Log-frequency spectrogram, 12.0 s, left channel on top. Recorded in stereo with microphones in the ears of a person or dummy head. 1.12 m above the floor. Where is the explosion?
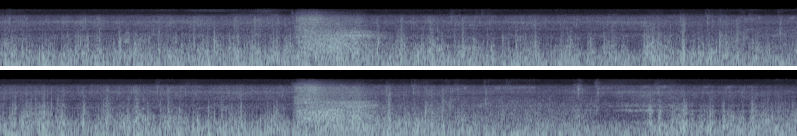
40° right (ahead or behind), 3.5 m.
